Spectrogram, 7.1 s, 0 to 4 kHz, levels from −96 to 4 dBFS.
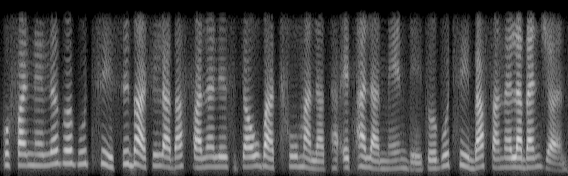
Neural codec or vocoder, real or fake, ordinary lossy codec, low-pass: codec, 24 kHz, 0.9 kbps, WavTokenizer, large speech release; fake; none; 3.6 kHz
